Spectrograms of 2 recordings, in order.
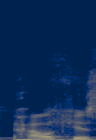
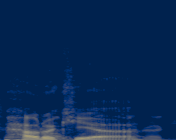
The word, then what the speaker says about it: Palkia: Yeah, it's just the Japanese kind of like pronunciation of it. Palkia. So we just say Palkia, it makes it easier for us.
